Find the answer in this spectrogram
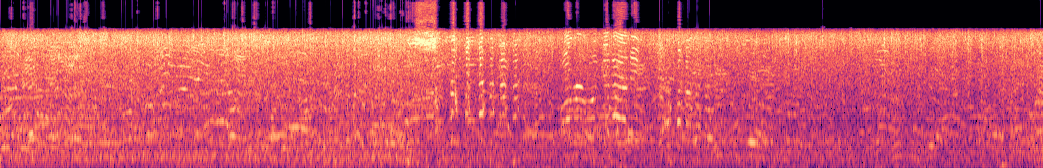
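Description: Chatter from a crowd of voices at the poolside, with pool water splashing as hands reach in among floating rubber ducks; a louder splash and a run of quick splashy slaps come about four to six seconds in.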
